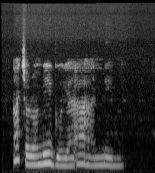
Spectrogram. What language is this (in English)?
Igbo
